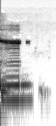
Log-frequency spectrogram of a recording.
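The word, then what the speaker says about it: ج: আচ্ছা, এক কাজ করেন, জিম। এক কাজ করেন, জিম। প্রথমে আপনি জিভের মাঝখানটা উপরে তালুতে লাগিয়ে রাখেন। জিভের মাঝখানটা আপনারা উপরে তালুতে লাগিয়ে রাখেন, এরকম জিম।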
